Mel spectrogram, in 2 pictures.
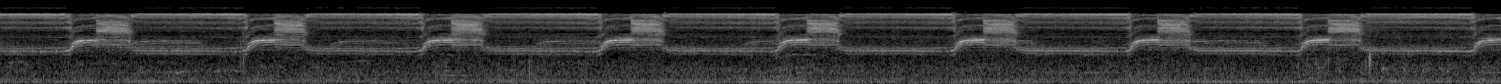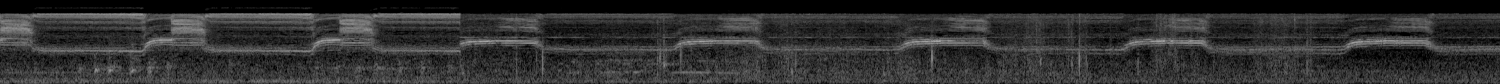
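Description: A bird repeating a short rising whistled call every two seconds or so, over a steady high hiss that drops away about two-thirds of the way through.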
